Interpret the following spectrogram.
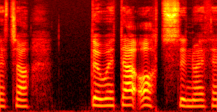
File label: "ots", Welsh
